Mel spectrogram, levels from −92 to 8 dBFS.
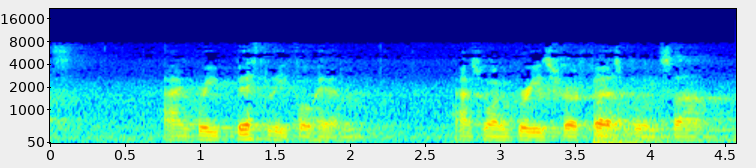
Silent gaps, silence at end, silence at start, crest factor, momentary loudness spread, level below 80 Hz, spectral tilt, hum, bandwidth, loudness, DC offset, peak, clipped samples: none; 0 s; 0 s; 20 dB; 18 LU; -48 dBFS; -6 dB/octave; none; 8 kHz; -26 LUFS; under 0.1%; -8 dBFS; under 0.1%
